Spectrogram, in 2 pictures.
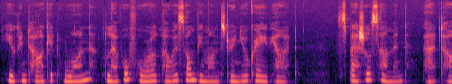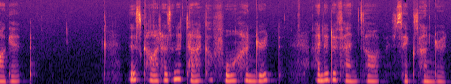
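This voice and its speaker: An ASMR video host whispers card readings in a very breathy, unvoiced way. Her voice is soft and dark yet fairly high for a woman, and she reads slowly, deliberately and soothingly.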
